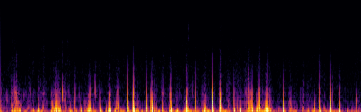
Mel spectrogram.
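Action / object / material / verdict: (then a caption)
scrape / rubber spiky massage ball / rubber / none. A palm-sized, clear translucent rubber spiky massage ball, likely hollow, is held in one hand while its spikes are rubbed and scratched against a small handheld microphone. A rapid, uneven stream of short, deep thumps and scratchy taps follows, heavy in the low end with brief bright clicks on top, throbbing almost like a muffled heartbeat.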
